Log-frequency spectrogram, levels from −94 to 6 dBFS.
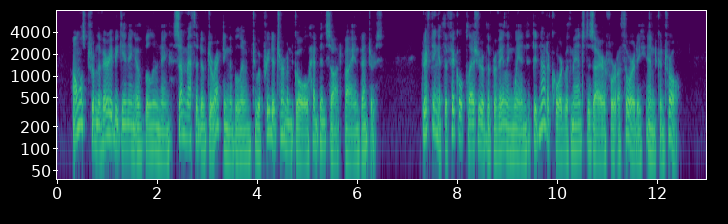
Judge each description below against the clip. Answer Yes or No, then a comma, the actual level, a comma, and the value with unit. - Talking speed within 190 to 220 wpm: Yes, average, 195 wpm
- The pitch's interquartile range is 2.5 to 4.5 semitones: Yes, average, 3.7 semitones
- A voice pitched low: Yes, low, 105 Hz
